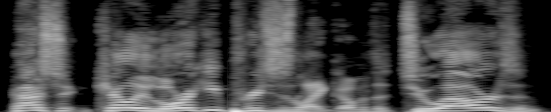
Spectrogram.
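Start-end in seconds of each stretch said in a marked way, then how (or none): none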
